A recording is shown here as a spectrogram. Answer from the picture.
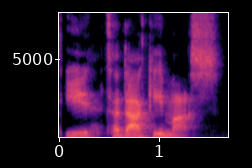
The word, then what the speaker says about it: itadakimasu: Once again, that's itadaki masu. It's spelled itadakimasu. Itadaki masu.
